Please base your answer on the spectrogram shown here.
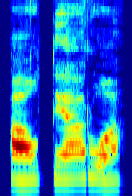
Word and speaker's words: Aotearoa: it's by the public health communication Center in aloa ALA that's how to pronounce it better um this is a group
